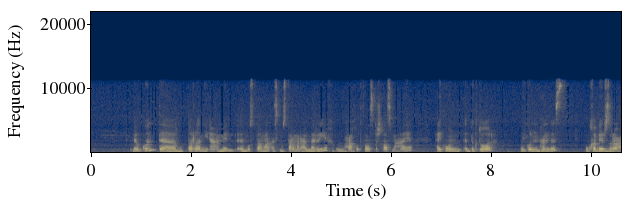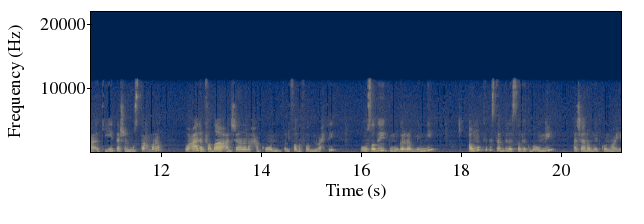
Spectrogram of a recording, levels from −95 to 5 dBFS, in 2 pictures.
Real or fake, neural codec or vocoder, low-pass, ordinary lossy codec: real; none; none; none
